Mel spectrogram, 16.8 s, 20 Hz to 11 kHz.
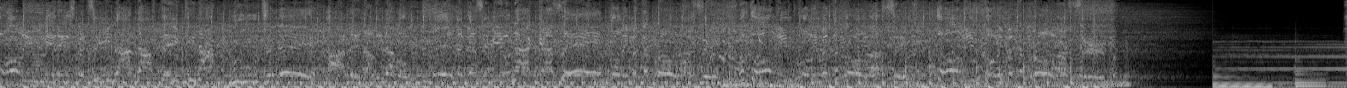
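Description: A rock band's new single plays on Talasi Beograda 202, loud and dense with driving drums and shouted vocals, then cuts out near the end before a short, quieter musical sting.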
